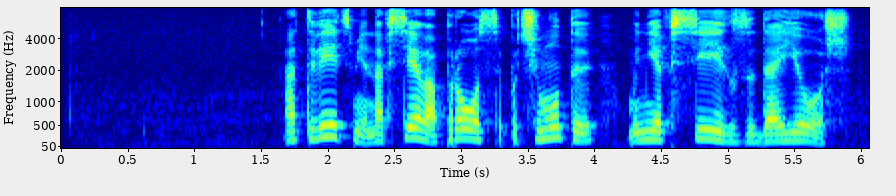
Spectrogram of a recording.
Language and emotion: Russian, angry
